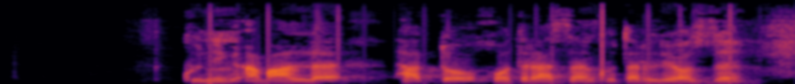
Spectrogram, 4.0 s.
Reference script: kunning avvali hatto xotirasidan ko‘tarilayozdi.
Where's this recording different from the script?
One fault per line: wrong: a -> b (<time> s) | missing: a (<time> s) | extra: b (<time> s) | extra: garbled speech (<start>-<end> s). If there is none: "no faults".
no faults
